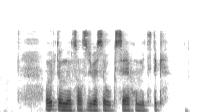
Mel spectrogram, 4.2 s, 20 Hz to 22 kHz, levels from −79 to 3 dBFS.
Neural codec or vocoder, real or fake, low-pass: none; real; 7.2 kHz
